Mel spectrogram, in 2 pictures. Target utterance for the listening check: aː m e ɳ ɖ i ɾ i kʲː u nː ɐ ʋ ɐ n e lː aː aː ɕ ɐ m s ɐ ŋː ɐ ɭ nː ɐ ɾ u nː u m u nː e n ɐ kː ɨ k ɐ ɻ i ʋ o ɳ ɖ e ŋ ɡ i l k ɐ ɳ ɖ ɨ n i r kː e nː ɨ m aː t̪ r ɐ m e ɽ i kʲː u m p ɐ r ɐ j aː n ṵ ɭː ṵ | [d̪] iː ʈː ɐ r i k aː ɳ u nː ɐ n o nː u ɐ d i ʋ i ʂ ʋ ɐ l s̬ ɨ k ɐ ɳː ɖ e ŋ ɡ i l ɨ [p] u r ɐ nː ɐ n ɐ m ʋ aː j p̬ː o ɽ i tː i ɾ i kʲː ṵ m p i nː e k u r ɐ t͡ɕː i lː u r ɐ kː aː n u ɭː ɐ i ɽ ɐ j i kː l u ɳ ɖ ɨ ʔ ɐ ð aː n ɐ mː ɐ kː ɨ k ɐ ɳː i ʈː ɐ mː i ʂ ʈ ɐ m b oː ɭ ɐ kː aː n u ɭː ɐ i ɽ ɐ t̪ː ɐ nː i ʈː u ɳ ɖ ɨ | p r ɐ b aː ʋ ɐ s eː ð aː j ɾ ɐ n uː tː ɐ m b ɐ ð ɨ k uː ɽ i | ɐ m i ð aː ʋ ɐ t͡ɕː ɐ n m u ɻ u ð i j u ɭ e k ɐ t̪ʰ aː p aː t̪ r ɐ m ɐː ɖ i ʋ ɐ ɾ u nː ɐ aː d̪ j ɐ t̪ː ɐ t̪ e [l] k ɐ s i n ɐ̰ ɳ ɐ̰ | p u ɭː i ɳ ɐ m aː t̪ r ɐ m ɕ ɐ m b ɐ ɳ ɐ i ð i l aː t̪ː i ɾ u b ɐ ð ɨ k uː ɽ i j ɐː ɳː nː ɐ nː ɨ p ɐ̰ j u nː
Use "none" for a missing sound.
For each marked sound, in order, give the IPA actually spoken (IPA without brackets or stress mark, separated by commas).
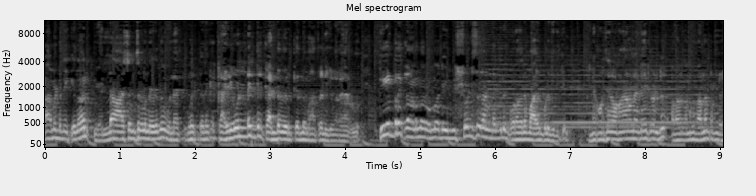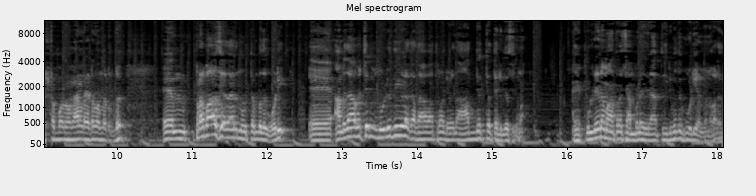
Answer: t̪, k, l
